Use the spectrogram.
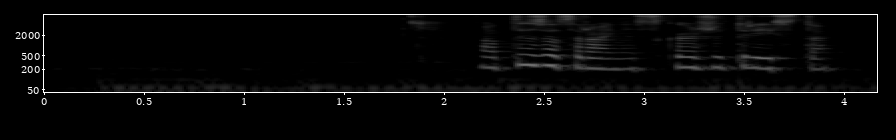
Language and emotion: Russian, neutral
